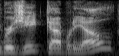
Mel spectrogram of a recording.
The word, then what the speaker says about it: Brigitte Gabrielle: And we are awaiting Brigitte Gabrielle.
